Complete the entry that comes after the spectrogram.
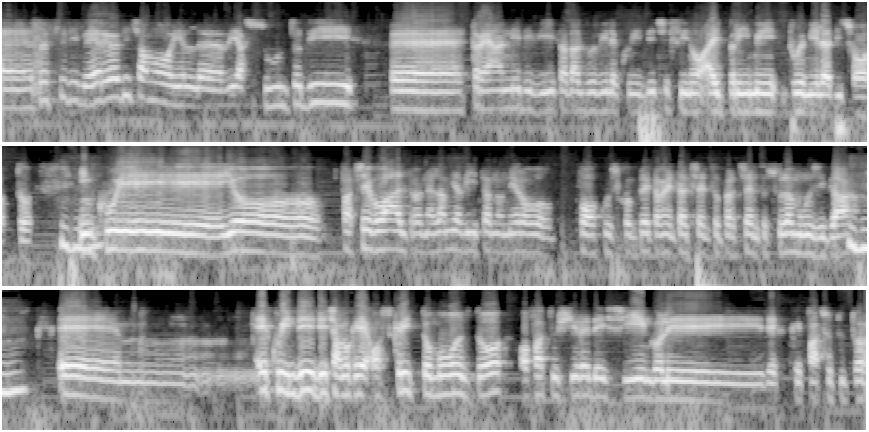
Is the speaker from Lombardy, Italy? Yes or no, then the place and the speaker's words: yes; Salò, Lombardy, Italy; io in realtà non sono proprio della città di Brescia, io arrivo da un paesino che è Salò sul lago di Garda, quindi sono ancora più isolato.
